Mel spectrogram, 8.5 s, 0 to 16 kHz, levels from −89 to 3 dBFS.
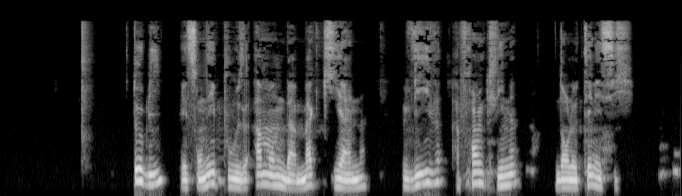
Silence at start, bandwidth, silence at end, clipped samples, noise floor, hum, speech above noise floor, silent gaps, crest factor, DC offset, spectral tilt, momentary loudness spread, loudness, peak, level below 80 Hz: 1 s; 11.5 kHz; 0 s; under 0.1%; -77 dBFS; none; 60 dB; none; 18 dB; under 0.1%; -4.5 dB/octave; 16 LU; -17 LUFS; 0 dBFS; -56 dBFS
